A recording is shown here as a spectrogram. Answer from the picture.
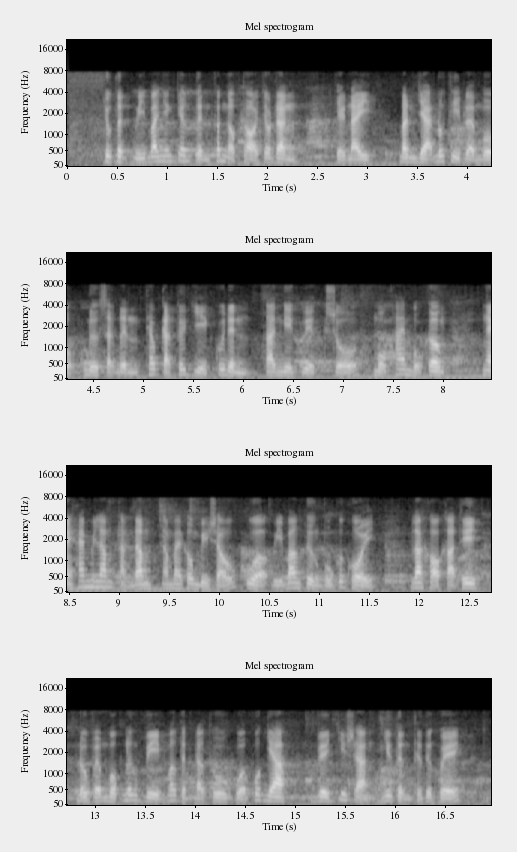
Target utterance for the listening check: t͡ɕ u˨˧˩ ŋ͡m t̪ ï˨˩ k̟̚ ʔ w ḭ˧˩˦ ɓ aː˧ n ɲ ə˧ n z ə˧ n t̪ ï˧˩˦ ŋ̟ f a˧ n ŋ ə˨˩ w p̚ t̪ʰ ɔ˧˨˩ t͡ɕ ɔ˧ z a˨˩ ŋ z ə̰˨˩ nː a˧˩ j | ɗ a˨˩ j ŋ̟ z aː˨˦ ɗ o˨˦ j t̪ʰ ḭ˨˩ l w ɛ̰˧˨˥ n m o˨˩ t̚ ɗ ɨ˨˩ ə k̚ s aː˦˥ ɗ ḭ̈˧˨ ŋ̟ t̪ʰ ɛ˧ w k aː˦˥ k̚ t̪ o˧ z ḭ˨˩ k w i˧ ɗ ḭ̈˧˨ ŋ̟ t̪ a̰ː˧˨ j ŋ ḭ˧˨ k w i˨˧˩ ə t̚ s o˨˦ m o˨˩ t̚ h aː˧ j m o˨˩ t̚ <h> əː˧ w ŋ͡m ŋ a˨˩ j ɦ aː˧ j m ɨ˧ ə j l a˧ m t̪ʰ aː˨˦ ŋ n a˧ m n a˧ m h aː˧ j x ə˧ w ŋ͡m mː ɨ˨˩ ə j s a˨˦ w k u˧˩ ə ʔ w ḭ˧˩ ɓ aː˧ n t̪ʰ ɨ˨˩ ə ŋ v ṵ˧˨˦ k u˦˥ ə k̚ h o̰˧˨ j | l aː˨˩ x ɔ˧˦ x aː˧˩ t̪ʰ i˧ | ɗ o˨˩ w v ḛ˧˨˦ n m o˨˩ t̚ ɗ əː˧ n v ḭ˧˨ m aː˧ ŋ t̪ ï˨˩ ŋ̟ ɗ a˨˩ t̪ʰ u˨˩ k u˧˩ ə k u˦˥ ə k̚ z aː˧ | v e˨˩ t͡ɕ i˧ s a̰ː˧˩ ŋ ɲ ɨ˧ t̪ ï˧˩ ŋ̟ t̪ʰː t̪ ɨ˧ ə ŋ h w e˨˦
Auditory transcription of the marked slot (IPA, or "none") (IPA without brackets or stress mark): x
